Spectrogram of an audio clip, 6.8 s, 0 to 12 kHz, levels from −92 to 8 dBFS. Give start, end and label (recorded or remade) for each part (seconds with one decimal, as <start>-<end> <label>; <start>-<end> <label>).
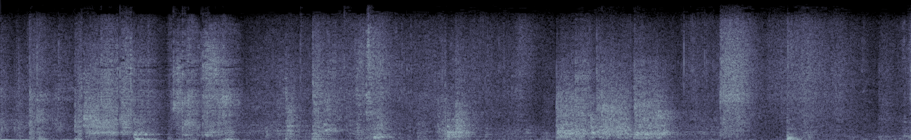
0.0-0.7 recorded; 0.7-1.8 remade; 1.8-6.8 recorded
